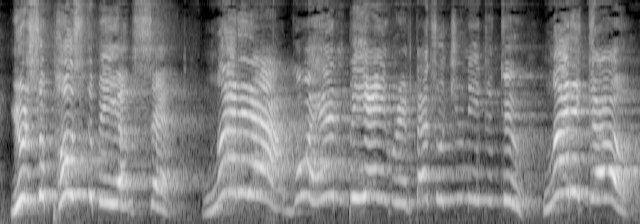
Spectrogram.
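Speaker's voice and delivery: high, loud, near-shouted encouragement; loud angry tone. Shown as a demonstration. Coach demonstrating to parents, loud high emotional matching. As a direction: sound furious while saying kind words. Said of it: "and also listen to the tone".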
